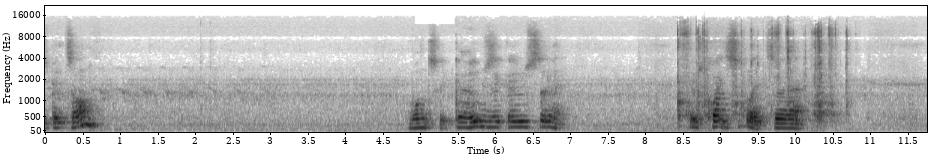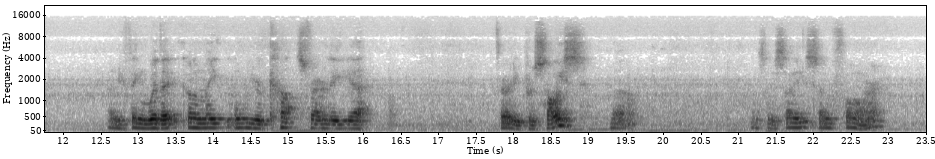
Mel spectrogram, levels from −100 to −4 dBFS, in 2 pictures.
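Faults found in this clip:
Nothing to flag on this one: listened through and heard no faults from the capture or transport side, so no action needed.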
